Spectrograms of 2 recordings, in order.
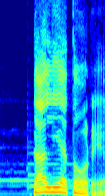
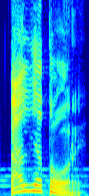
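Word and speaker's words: tagliatore: Uh meaning Talator. Okay. G is silent. I keep forgetting that. Talator.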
